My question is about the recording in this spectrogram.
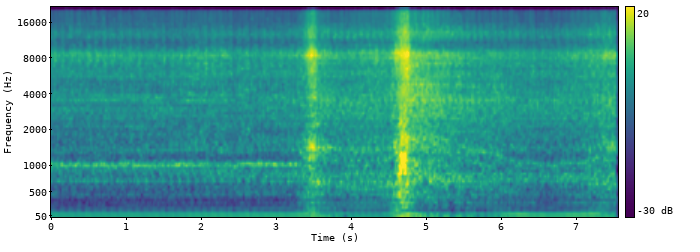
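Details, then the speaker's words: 1970 VW Bus with a brand-new engine, just installed, on its first start. Steady even idle with two clean throttle blips, no knocks or misses. Spilled oil is burning off the exhaust. Normal idle and revving. "sounds good i built oil on the exhaust down there a little bit i think this is where i spill oil on that cost right there it's just burning it sounds so good"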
